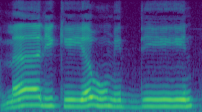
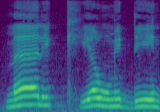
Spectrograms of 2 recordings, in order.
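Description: First: The k is followed by a short i vowel. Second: The k has no vowel after it. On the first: The speaker calls it right. "مع مراعاة كسرة الكاف" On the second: The speaker calls it wrong. "بإسكان الكف، هذا خطأ"

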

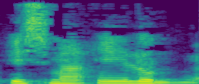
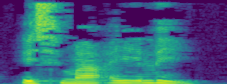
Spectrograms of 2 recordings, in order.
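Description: First: The name ends in u followed by n. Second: The name ends in a plain i vowel. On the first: "enggak bisa" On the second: "tidak bisa dikasro"

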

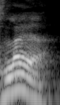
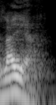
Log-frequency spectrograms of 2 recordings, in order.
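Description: First: The final R is soft, English style. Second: The final R is strongly marked, Spanish style. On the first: "no digo Slayer" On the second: "Con la R pero ahí marcada"

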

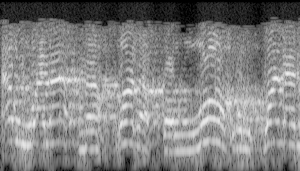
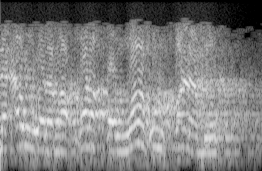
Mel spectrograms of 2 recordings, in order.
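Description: First: The last word ends with an 'a' vowel. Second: The last word ends with a 'u' vowel. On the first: When the pen was created, it was told to write. "يبقى القلم ايه؟ مفعول به" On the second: The pen is the first thing created, a complete statement. "والقلم يبقى ايه؟ خبر ان، مش كده ولا لا؟ مرفوع"

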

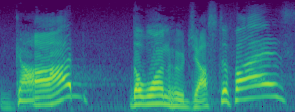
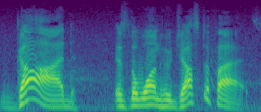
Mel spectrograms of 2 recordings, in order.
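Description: First: It is said as a question, rising. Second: It is said as a statement, falling.

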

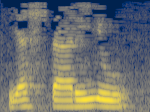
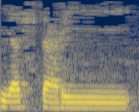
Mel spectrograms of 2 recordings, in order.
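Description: First: The word ends with a final 'yu' syllable. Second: The word ends on 'ri' with no final vowel. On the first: This is the underlying full form with the case vowel. The speaker calls it wrong. "Jadi aslinya yashtariyu" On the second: The case vowel is implied but not pronounced. The speaker calls it right. "sehingga diucapkan yashtari"

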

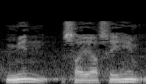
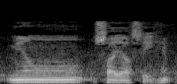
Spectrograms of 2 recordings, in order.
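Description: First: The n is pronounced clearly and separately. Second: The n is hidden with a nasal hum. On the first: The speaker calls it wrong. "ولا تقول كالإظهار من صياصيهم" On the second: The speaker calls it right. "وإنما أظهر الحرف الثاني مع الغنة بدون تشتيت، فأقول"

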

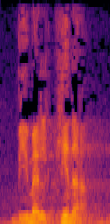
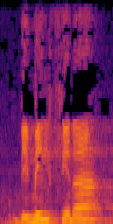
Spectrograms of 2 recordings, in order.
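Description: First: The m is followed by an a vowel. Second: The m is followed by an i vowel. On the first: It means by our ability and capacity. "بفتح الميم" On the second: It means owning the thing. "وأما الكسر"

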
